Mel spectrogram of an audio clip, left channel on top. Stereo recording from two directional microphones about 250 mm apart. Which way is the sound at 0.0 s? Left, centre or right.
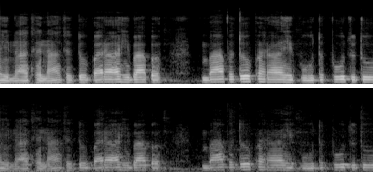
Left.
